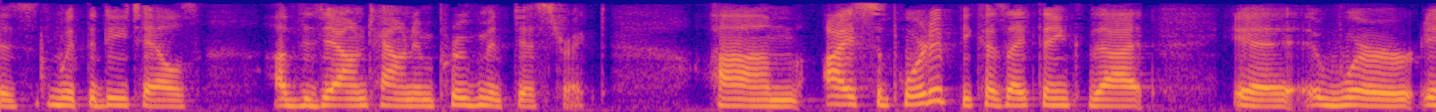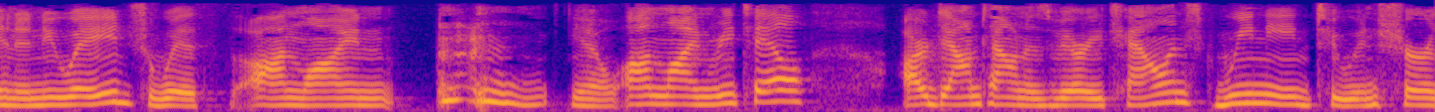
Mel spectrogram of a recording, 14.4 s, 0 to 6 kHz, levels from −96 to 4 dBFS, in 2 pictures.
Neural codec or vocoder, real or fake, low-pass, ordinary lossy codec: none; real; 5.4 kHz; MP3, 32 kbps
